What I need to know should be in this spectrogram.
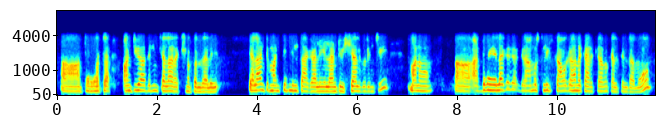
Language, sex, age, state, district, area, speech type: Telugu, male, 45-60, Andhra Pradesh, Kurnool, urban, conversation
